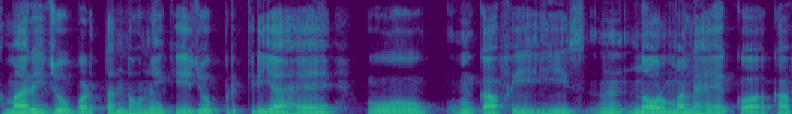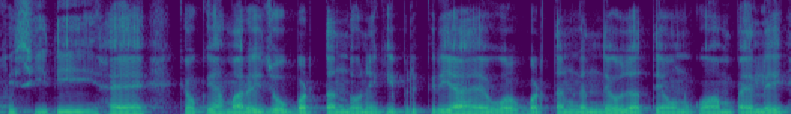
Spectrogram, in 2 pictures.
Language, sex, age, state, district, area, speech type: Hindi, male, 30-45, Rajasthan, Jodhpur, rural, spontaneous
